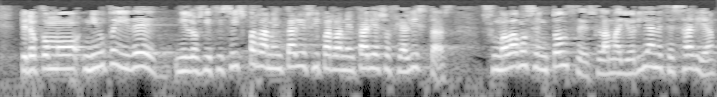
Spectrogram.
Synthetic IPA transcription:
pe̞ɾo̞ko̞mo̞niupeiðe̞nilo̞zðje̞θise̞jspaɾlament̪aɾjo̞sipaɾlamẽnt̪aɾjasːo̞θjalist̪asː | umaβamo̞se̞nt̪o̞nθe̞zlamaʝo̞ɾiane̞θe̞saɾja

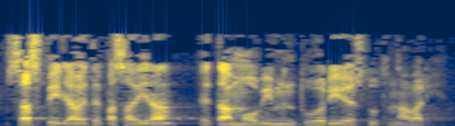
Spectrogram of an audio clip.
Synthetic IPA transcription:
saspiːʎaβ̞e̞t̪e̞pasað̞iɾae̞t̪amo̞β̞ime̞nt̪uo̞ɾie̞zt̪ut̪naβ̞aɾi

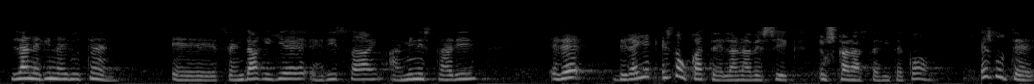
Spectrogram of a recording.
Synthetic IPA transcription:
lane̞ɣ̞inːajðut̪e̞n | se̞nd̪aɣ̞iʎe̞eɾisaja̰ðminist̪ɾaɾi | e̞ɾe̞ | βe̞ɾaje̞kezd̪awkat̪e̞lanaβ̞e̞sik | e̞wskaɾaseɣ̞it̪e̞ko̞ | e̞zd̪ut̪e̞

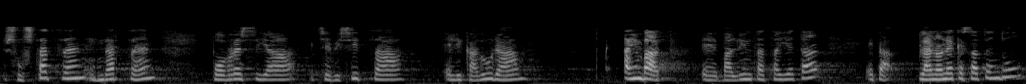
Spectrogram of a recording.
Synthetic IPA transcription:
sust̪at͡se̞nind̪aɾt͡se̞n | po̞β̞ɾe̞siae̞t͡ʃe̞βisit͡sa | e̞likað̞uɾa | jmbat̪bald̪int͡sat͡saje̞t̪an | e̞t̪aplano̞ne̞ke̞sat̪e̞nd̪u

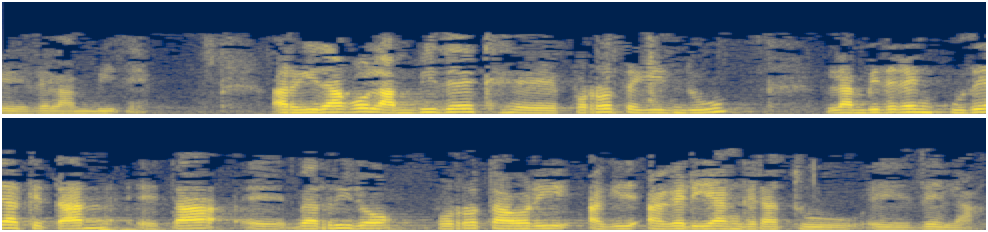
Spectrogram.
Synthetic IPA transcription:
ðelambiðe̞̰ | a̰ɾɣiðaɣ̞o̞lambiðe̞kpo̞ro̞t̪e̞ɣind̪u | lambiðe̞ɾe̞ŋkuðe̞ake̞t̪anḛt̪aβe̞riɾo̞ | po̞ro̞t̪ao̞ɾiaɣe̞ɾiaŋɡe̞ɾat̪uðe̞la̰

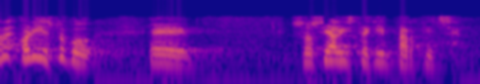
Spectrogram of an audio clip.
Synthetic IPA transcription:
reo̞ɾie̞st̪uku | so̞sialist̪ekimpaɾt̪it͡se̥n

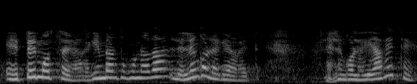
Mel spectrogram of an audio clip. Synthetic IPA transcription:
e̞pe̞mo̞t͡se̞ɾae̞ɣ̞imbe̞aɾðuɣ̞unaðale̞le̞ŋɡo̞le̞ɣ̞e̞aβe̞t̪e̥ | le̞le̞ŋɡo̞le̞ɣ̞eaβe̞t̪e

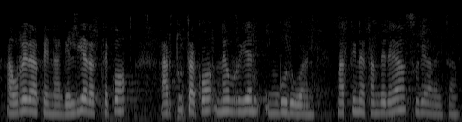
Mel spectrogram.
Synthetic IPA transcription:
awre̞ɾape̞naɡe̞ld̪iaɾast̪e̞ko̞ | aɾt̪ut̪ako̞ne̞wrie̞niŋɡuɾuan | maɾt̪ine̞sand̪iɾeasuɾe̞aβajt͡sa

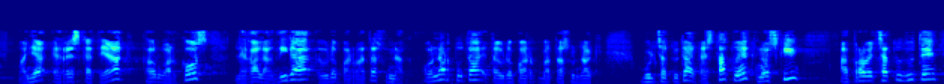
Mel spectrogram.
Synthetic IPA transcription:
baɲaʔe̞re̞skat̪e̞akɡ̥awɾɣ̞aɾko̞sle̞ɣ̞alak̚d̪iɾaʔe̞wɾo̞parβat̪asunako̞naɾt̪ut̪ae̞t̪ae̞wɾo̞parβat̪asunak | bult͡sat̪ut̪aet̪ae̞st̪at̪ue̞kno̞ski | apɾo̞β̞e̞t͡ʃat̪uðut̪e̞

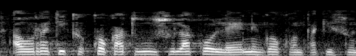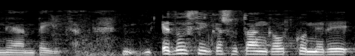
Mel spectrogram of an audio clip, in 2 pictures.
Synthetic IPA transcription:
a̰wre̞t̪ikːo̞kat̪uðusulako̞le̞ːne̞ŋɡo̞ko̞nt̪akisune̞ambe̞jnt͡sat̪e̞ðo̞sejŋkasut̪aŋɡawɾko̞ne̞ɾe̞

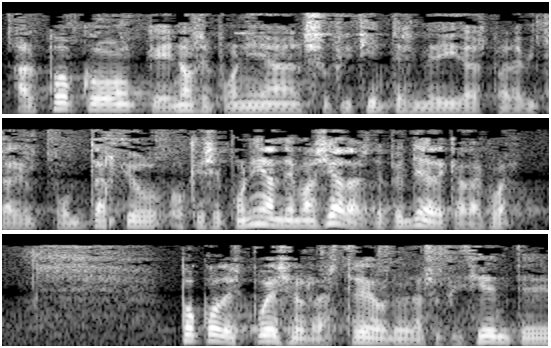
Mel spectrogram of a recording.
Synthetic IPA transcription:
alpo̞kokeno̞s̬e̞po̞niansufiθje̞nt̪e̞zme̞ðiðaspaɾaeβit̪aɾe̞lko̞nt̪axjoːke̞se̞po̞niand̪e̞mas̬jaðazðe̞pend̪iað̞ekaðakwal | po̞ko̞ðe̞spwe̞se̞lrast̪ɾe̞onoeɾasufiθje̞nt̪e

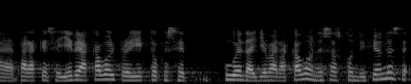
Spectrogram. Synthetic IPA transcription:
paɾake̞se̞ʎe̞β̞e̞akaβo̞e̞lpɾo̞je̞k̚t̪o̞ke̞se̞ | pwe̞ðaʝe̞βaɾakaβ̞o̞ene̞sasko̞nd̪iθjo̞ne̞z

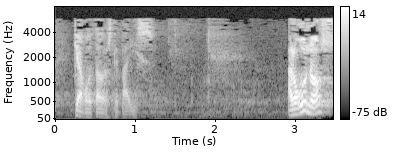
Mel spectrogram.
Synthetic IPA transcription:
keaɣ̞o̞t̪að̞o̞est̪e̞pa̰is | alɣ̞uno̞s

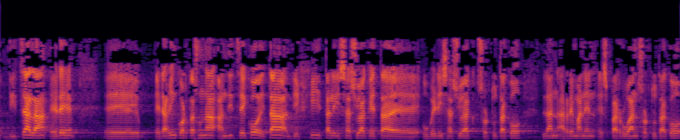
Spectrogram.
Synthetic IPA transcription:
d̪it͡salaʔe̞ɾe̞ | eɾaɣ̞iŋko̞ɾt̪asunaʔand̪it͡se̞ko̞e̞t̪aðiɣit̪alisasio̞ake̞t̪auβeɾisasio̞akso̞ɾt̪ut̪ako̞ | lana̰re̞mane̞ne̞sparuanso̞ɾt̪ut̪ako̞

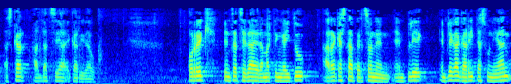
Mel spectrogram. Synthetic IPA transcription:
askaɾald̪at͡se̞ae̞̰karið̞aw | o̞re̞kpe̞nt͡sat͡se̞ɾae̞ɾamat̪e̞ŋɡajt̪ua̰rakast̪ape̞ɾt͡so̞ne̞n | e̞mple̞ɣ̞aɡarit̪asune̞an

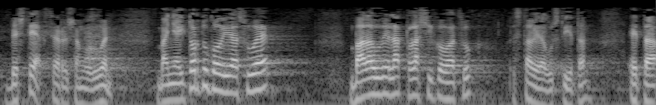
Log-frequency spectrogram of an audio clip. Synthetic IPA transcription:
be̞st̪e̞akse̞ɾe̞saŋɡo̞ð̞ue̞nbaɲait̪o̞ɾt̪uko̞ð̞iɾasue̞ | bað̞awð̞e̞laklasiko̞β̞at͡suk | e̞st̪aβeɾaɣ̞ust̪ie̞t̪an | e̞t̪a

